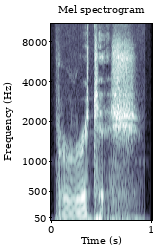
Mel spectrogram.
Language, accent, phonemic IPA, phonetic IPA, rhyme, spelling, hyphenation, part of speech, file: English, Received Pronunciation, /ˈbɹɪtɪʃ/, [ˈbɹɪtɪʃ], -ɪtɪʃ, British, Brit‧ish, noun / proper noun / adjective, En-uk-British.ogg
- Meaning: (noun) 1. The residents or inhabitants of Great Britain 2. The citizens or inhabitants of the United Kingdom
